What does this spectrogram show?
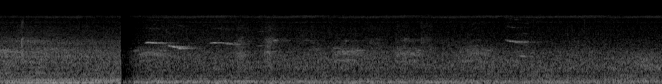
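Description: Outdoor ambience: a handful of short, high bird chirps, clustered a second or two in and once more near the end, over a steady low rumble. The sound drops out briefly just before the first chirps.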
